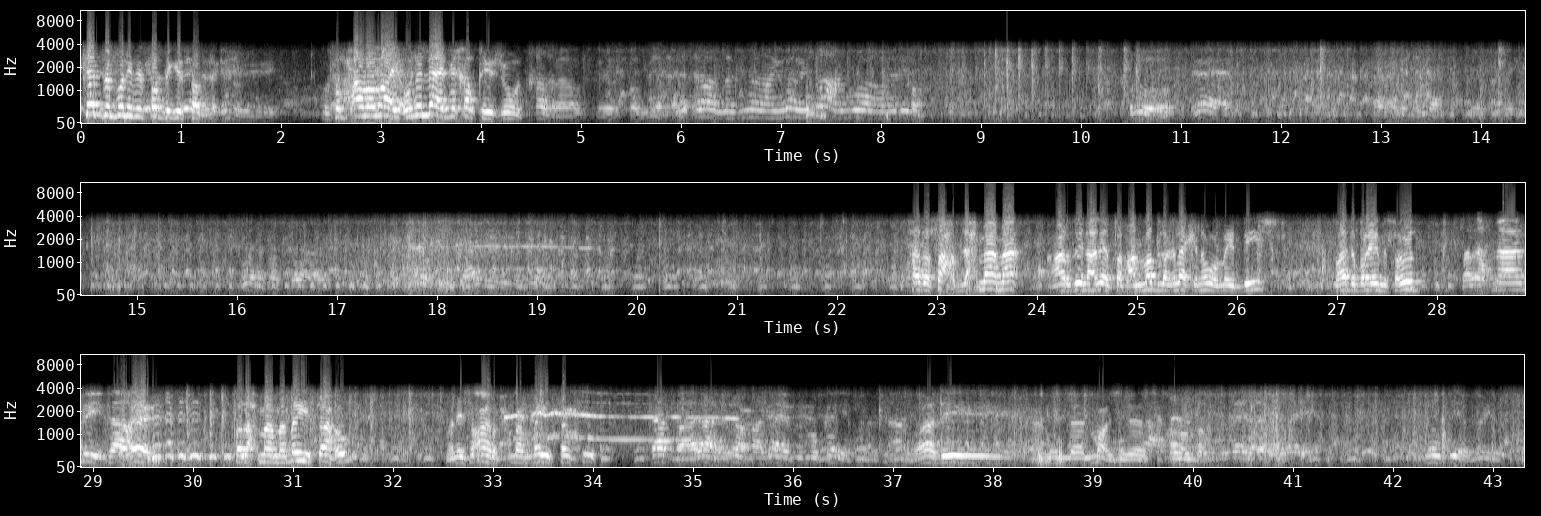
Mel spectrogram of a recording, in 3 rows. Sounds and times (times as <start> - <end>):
Coo: 15.4 - 22.3.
